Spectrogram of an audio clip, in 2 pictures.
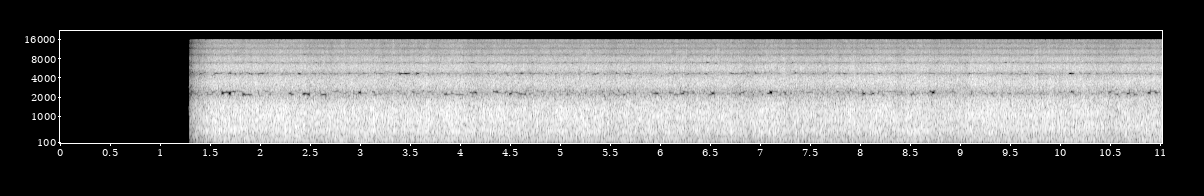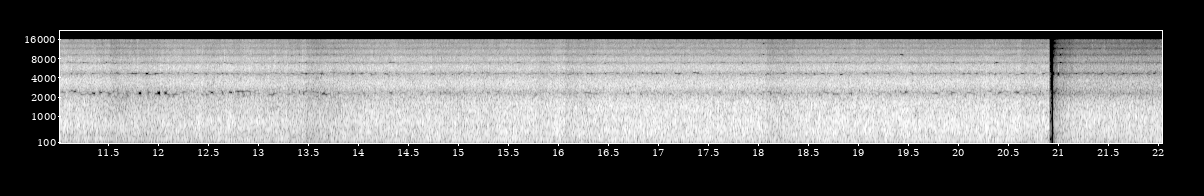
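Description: Rushing water of a waterfall and its stream running over rocks, carrying a really high volume of water. A steady, even rush that starts about a second in and breaks off briefly near the end.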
